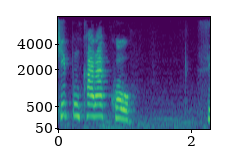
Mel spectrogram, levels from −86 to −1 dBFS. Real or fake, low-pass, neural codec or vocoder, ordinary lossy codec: real; 7.2 kHz; none; none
